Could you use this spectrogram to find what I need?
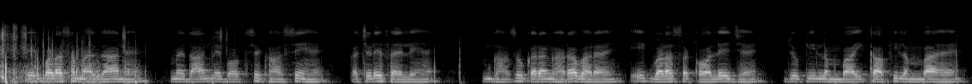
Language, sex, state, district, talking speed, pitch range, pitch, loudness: Hindi, male, Bihar, Bhagalpur, 165 wpm, 120-135 Hz, 125 Hz, -25 LUFS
